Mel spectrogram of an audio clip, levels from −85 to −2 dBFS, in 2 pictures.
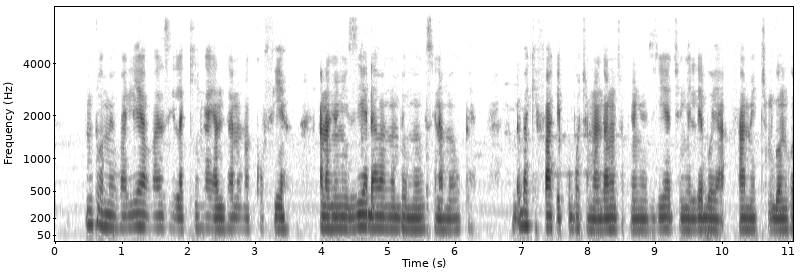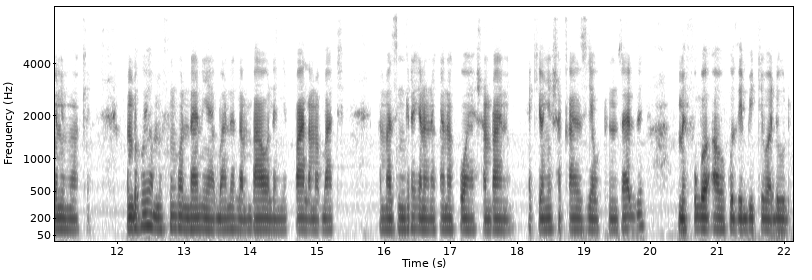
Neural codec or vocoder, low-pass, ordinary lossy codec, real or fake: none; 7.2 kHz; Opus, 24 kbps; real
